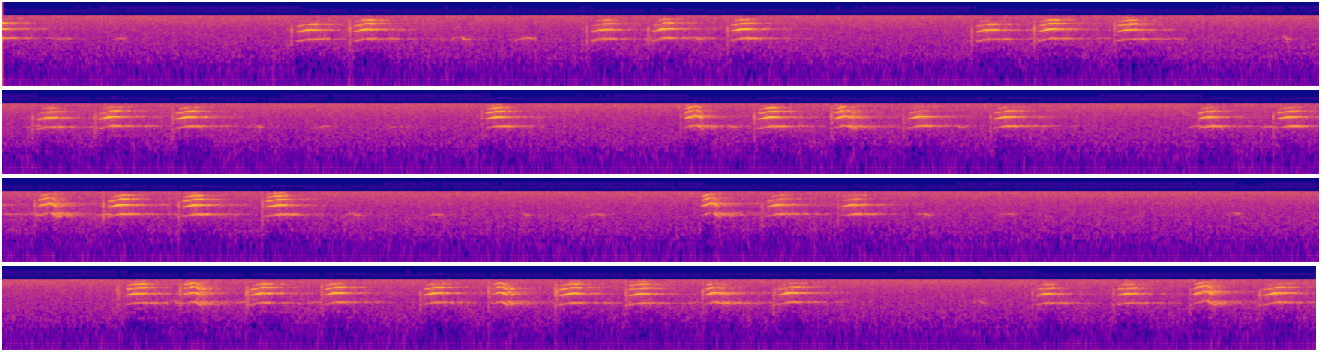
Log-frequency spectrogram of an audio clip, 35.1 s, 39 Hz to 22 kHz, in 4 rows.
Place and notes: Hato Corozal, Casanare, Colombia - Tucan
17 April, 08:00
